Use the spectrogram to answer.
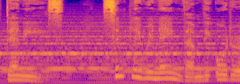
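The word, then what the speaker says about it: Dinis: King Dennis pronounced Denise simply renamed them the Order of Christ in 1319.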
